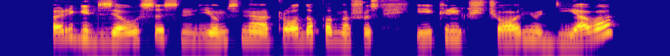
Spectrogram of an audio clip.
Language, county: Lithuanian, Kaunas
